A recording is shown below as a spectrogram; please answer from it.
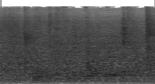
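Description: Steady background hiss of room noise in a conference hall, with a faint voice in the middle.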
